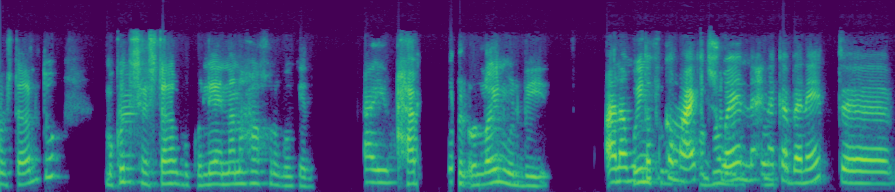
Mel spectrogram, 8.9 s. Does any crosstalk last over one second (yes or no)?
yes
